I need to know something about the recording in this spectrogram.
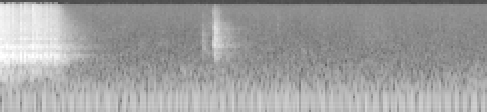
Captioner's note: sudden silence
